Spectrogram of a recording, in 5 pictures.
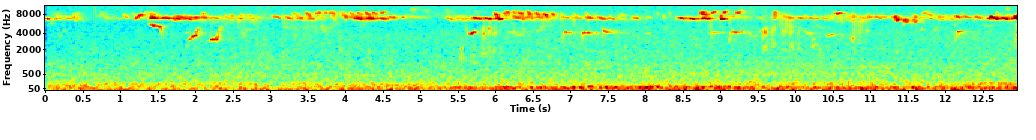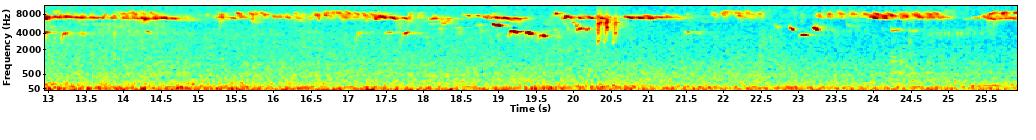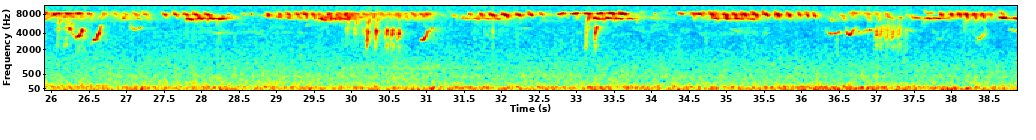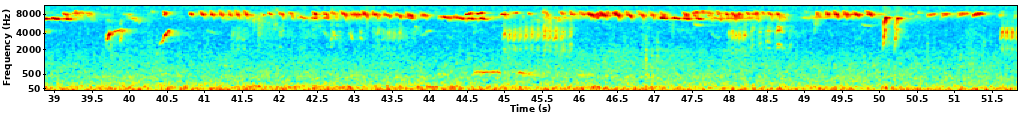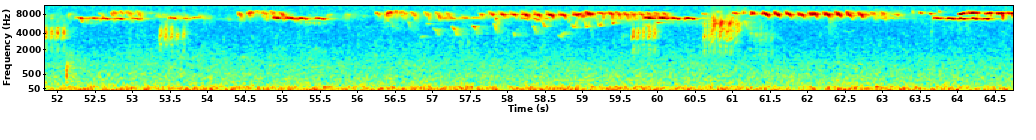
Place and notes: This recording was made using a Zoom H4N, in the woodlands at Embercombe. A fallow deer can be heard 'barking' and moving through the undergrowth. Embercombe is one of the core rewilding sites in Devon Wildland, as well managing the land for nature it is a retreat centre. This recording is part of a series of recordings that will be taken across the landscape, Devon Wildland, to highlight the soundscape that wildlife experience and highlight any potential soundscape barriers that may effect connectivity for wildlife.
England, United Kingdom, 21 July 2022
